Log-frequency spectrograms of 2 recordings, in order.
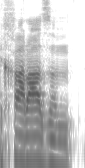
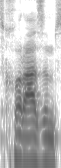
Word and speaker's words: Khorazm: Uh, and so uh, uh, the, they would say Kharazm, like like the word Khab or Dastarkhan or the like, like the word Khaja. whereas the locals in Uzbekistan, they, they seem to pronounce it as Khorazm, so I, I choose this pronunciation,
